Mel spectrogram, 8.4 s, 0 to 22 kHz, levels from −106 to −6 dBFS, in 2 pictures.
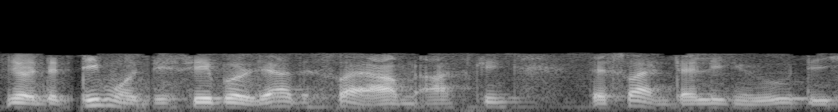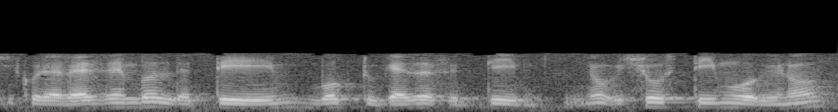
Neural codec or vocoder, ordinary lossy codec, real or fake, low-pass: none; MP3, 24 kbps; real; 3.6 kHz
